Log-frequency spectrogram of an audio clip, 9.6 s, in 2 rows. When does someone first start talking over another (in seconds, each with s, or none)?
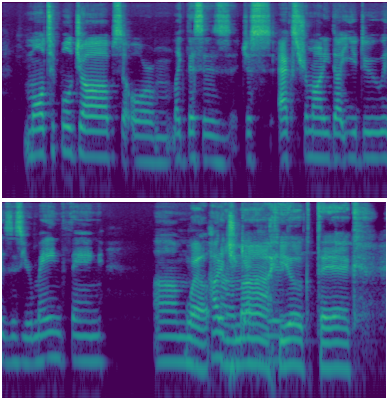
7.1 s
